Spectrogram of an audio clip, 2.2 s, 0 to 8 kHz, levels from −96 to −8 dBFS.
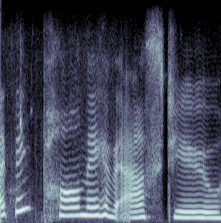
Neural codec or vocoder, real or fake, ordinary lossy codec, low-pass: none; real; Opus, 24 kbps; 7.2 kHz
